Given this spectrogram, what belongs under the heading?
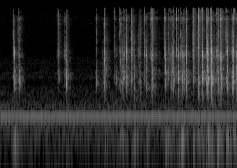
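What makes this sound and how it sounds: Fingertips type on the plastic keycaps of a white plastic mechanical keyboard, starting with a few sparse keystrokes before building into quicker, busier typing. Each short, bright clack is dry and dies away almost instantly. A faint, steady low hum sits beneath the keystrokes.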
